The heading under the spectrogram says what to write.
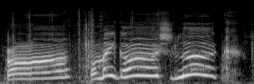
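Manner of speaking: high, breathless gushing; giddy delight; high excited squeal. Real, not acted. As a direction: squeal it as you spot it. Excited unboxing.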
